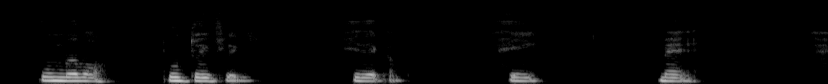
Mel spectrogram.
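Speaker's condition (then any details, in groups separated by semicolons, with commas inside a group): ALS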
